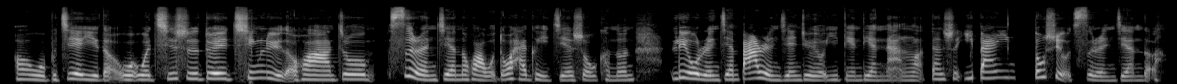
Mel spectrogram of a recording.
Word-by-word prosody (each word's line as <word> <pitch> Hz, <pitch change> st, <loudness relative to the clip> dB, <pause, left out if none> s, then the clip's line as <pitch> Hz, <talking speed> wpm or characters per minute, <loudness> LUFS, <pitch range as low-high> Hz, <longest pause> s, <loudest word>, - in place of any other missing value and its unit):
哦， 235 Hz, -1 st, -4 dB
我 210 Hz, -2 st, -2 dB
不 195 Hz, -, -12 dB
介 250 Hz, +3 st, +4 dB
意 215 Hz, -2 st, -2 dB
的， -, -, -6 dB
我 215 Hz, 0 st, 0 dB
我 220 Hz, 0 st, 0 dB
其 255 Hz, +6 st, +4 dB
实 265 Hz, -1 st, +1 dB
对 260 Hz, +1 st, +5 dB
青 290 Hz, +4 st, +4 dB
旅 265 Hz, -8 st, 0 dB
的 -, -, -3 dB
话， 215 Hz, -1 st, +4 dB
就 230 Hz, +1 st, 0 dB, 0.2 s
4 390 Hz, -2 st, +6 dB
人 210 Hz, -2 st, +1 dB
间 220 Hz, -1 st, 0 dB
的 220 Hz, -, -5 dB
话， 215 Hz, -3 st, +2 dB
我 190 Hz, -, -7 dB
都 235 Hz, -, -5 dB
还 235 Hz, -3 st, -1 dB
可 225 Hz, +1 st, -9 dB
以 195 Hz, -3 st, -7 dB
接 195 Hz, +2 st, -5 dB
受， 195 Hz, 0 st, -2 dB
可 210 Hz, -, -15 dB
能 200 Hz, +2 st, -8 dB, 0.4 s
6 270 Hz, -1 st, +3 dB
人 210 Hz, -3 st, -2 dB
间、 225 Hz, +1 st, -2 dB
8 270 Hz, +4 st, +7 dB
人 225 Hz, -8 st, -1 dB
间 205 Hz, 0 st, -5 dB
就 215 Hz, 0 st, -4 dB
有 195 Hz, -, -5 dB
一 210 Hz, +1 st, -11 dB
点 195 Hz, -1 st, -10 dB
点 195 Hz, -2 st, -6 dB
难 -, -, -4 dB
了， 190 Hz, -1 st, -9 dB
但 245 Hz, 0 st, -8 dB
是 270 Hz, -, -2 dB
一 280 Hz, +2 st, -8 dB
般 295 Hz, -1 st, 0 dB, 0.3 s
都 320 Hz, +2 st, -2 dB
是 345 Hz, -, 0 dB
有 465 Hz, -, -4 dB
4 225 Hz, -, 0 dB
人 185 Hz, -1 st, -8 dB
间 190 Hz, 0 st, -6 dB
的。 -, -, -13 dB
220 Hz, 255 characters per minute, -22 LUFS, 205-260 Hz, 0.4 s, 8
